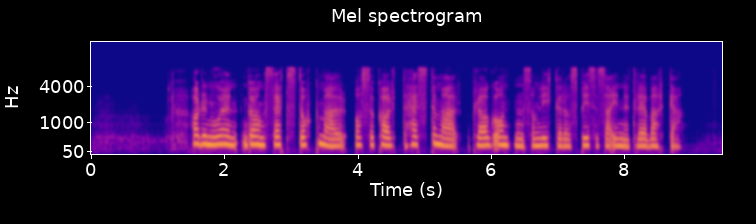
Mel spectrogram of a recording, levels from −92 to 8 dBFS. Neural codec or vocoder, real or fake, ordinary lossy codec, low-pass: codec, 16 kHz, 8 kbps, FunCodec, trained on Chinese and English, 25 frames a second; fake; none; 7.2 kHz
